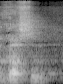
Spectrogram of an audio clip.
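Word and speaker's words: غسل: And the Ghusl, first and foremost, you have two reading or two ways to pronounce this word. When you have the ghayn, the sin, and the lam. So you have the ghusl and you have the ghasl.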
